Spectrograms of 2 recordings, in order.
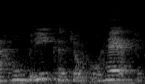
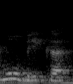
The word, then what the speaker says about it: rubrica: A sílaba tônica dela é rubrica, então é o bri, que é uma paroxítona.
